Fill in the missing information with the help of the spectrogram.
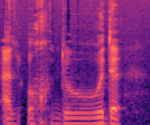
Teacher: dal is one of the letters for qalqala, the echo effect. This was a natural med, which is 2 harakas only.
